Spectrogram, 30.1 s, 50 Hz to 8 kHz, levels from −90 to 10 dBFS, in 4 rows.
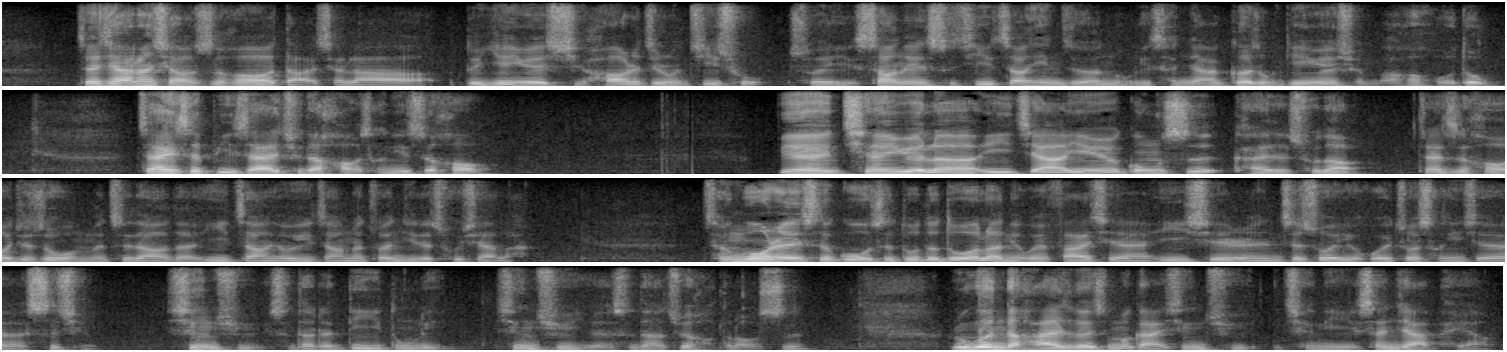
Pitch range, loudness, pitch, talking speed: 115-145 Hz, -20 LUFS, 125 Hz, 305 characters per minute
